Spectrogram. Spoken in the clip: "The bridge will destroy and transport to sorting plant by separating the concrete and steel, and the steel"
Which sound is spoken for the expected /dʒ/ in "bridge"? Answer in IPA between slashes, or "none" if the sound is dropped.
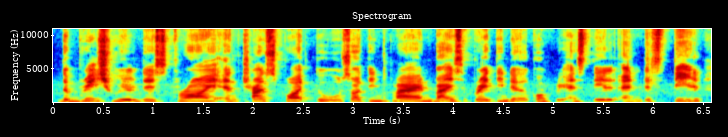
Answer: /tʃ/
